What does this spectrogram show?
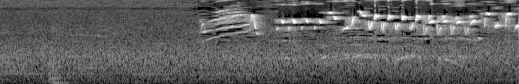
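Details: Young European goldfinch, four months old and learning to round off its phrases, gives a quiet buzzy note, then breaks into a rapid high twitter of sharp repeated notes that grows louder to the end.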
